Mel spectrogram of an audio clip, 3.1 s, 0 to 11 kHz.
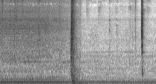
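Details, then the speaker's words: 2011 BMW X5 50i with N63 V8, ignition coils overdue past 60,000 miles: lumpy, uneven idle with irregular shake and check engine light; owner suspects a failed spark plug or ignition coil causing rough idle. "the second i started up it's gonna show a check engine light and it's gonna idle really rough oh you can already hear it sounds disgusting"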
